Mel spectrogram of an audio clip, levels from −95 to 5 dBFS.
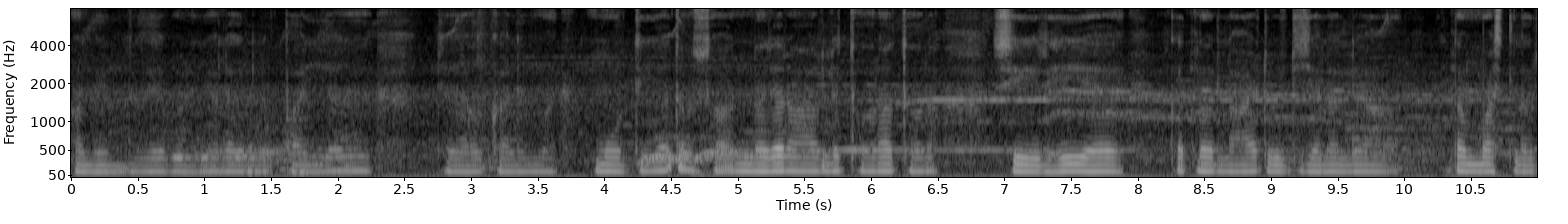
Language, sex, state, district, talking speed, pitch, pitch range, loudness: Hindi, male, Bihar, Jamui, 105 wpm, 120 Hz, 115-125 Hz, -44 LUFS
